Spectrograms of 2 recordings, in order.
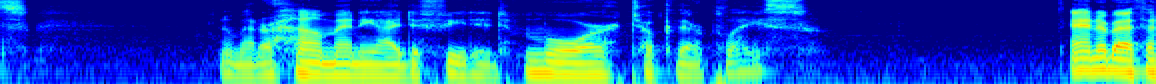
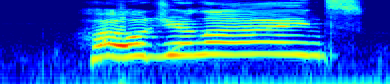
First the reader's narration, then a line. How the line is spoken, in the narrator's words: Katie Gardner shouted somewhere off to my left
